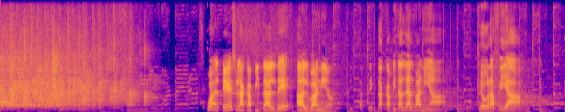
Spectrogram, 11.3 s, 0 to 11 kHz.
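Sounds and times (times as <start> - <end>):
quiz audience applause after a correct answer: 0.0 - 3.0
steady thumping music beat: 0.4 - 4.0, 4.8 - 11.2
speech: 4.2 - 6.8, 7.4 - 9.0, 9.6 - 10.6.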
